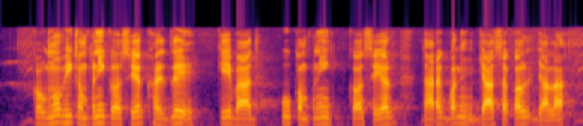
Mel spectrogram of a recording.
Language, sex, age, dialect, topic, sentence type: Bhojpuri, male, 25-30, Western, banking, statement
